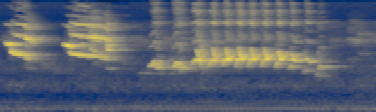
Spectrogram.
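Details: Oriental magpie-robin singing a varied phrase: two high descending chirped notes, then a rapid buzzy trill of repeated notes that drops slightly in pitch, with a faint low hum beneath.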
